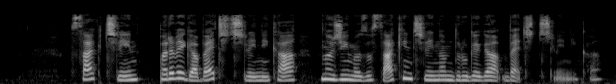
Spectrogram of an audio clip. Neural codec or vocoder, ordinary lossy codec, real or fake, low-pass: codec, 24 kHz, 3.1 kbps, DualCodec; MP3, 48 kbps; fake; 10.8 kHz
